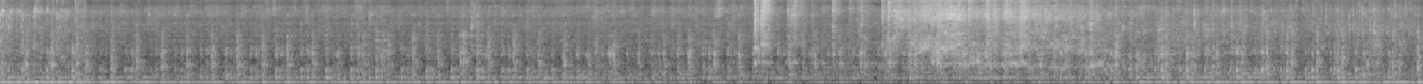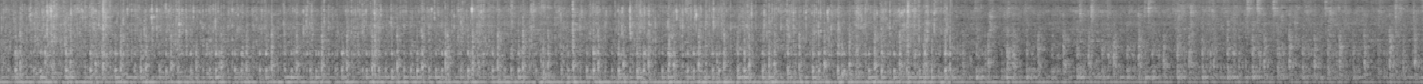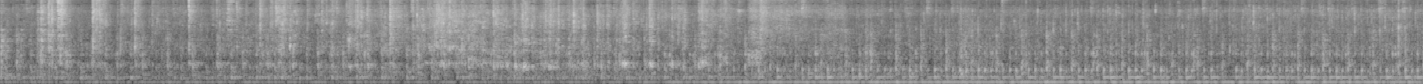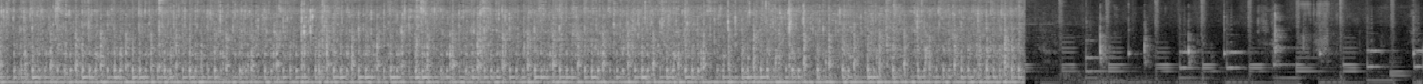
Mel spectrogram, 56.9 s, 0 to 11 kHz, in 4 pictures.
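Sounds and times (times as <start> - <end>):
meat grinder humming: 0.0 - 56.9
eggs cracking and crunching: 54.6 - 56.4.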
